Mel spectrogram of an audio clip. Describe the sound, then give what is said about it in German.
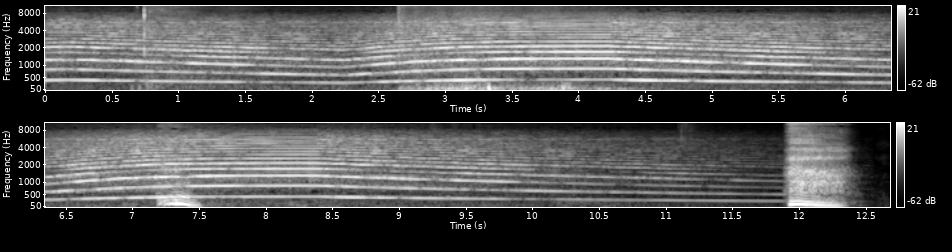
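An air-raid siren sound, started by pressing a button, wails steadily, its loud, buzzy tone slowly dipping and rising in pitch for about twelve seconds before cutting off abruptly. No one speaks. “Fliegeralarm.”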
